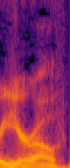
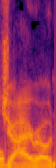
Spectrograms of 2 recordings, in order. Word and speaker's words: gyro: So I remember euro, not gyro, not like the American gladiator. – Tzatziki on that. No, right. – Not like gyro.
